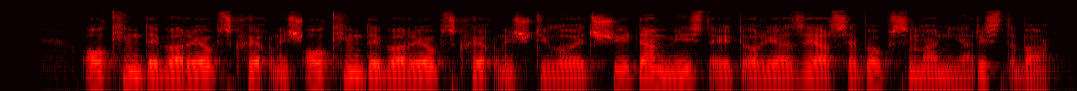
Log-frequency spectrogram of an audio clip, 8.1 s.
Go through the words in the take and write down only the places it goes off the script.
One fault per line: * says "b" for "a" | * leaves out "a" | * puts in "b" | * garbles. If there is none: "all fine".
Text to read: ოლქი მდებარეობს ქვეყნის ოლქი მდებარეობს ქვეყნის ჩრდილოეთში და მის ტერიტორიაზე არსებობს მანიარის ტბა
all fine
